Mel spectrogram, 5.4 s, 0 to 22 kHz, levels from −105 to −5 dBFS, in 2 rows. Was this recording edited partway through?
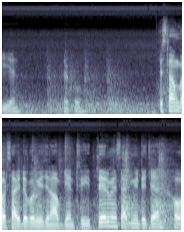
yes; 1 cut; at 2.2 s

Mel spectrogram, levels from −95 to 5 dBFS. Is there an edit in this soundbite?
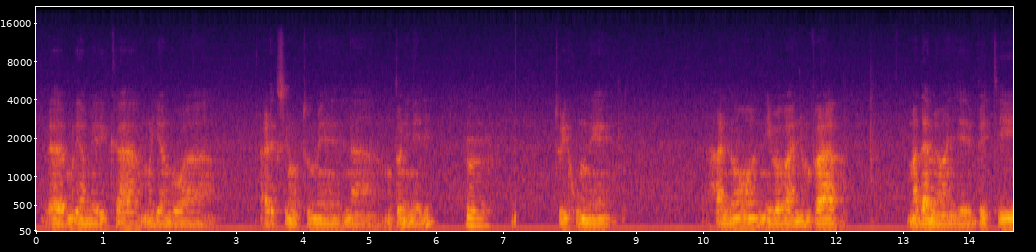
yes; 1 cut; at 7.1 s

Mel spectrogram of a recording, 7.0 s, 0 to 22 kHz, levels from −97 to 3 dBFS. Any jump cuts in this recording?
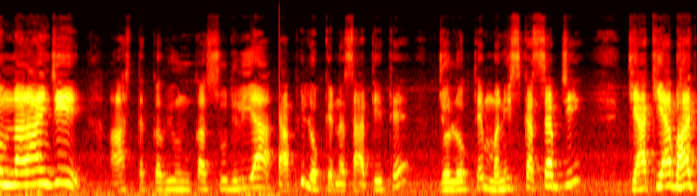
yes; 1 cut; at 2.8 s

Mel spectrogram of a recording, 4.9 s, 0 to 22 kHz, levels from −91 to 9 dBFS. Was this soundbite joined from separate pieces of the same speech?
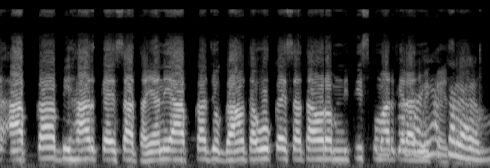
no; 0 cuts

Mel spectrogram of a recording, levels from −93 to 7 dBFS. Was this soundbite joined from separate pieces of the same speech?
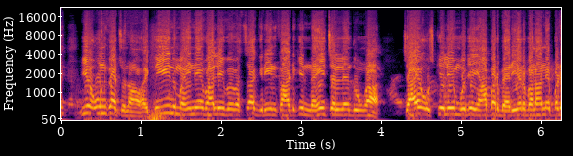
yes; 1 cut; at 1.1 s

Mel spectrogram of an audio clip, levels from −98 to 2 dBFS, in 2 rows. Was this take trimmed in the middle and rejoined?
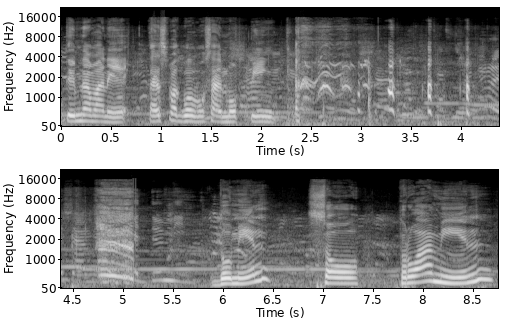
yes; 1 cut; at 5.2 s

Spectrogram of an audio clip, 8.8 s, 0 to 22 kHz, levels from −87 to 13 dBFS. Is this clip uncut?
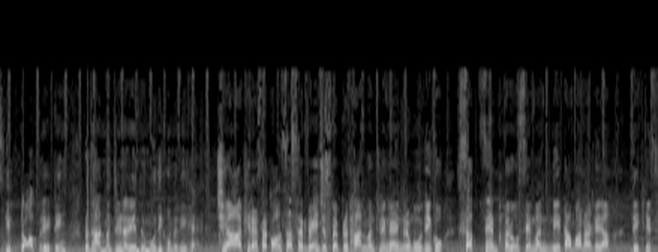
yes; 0 cuts

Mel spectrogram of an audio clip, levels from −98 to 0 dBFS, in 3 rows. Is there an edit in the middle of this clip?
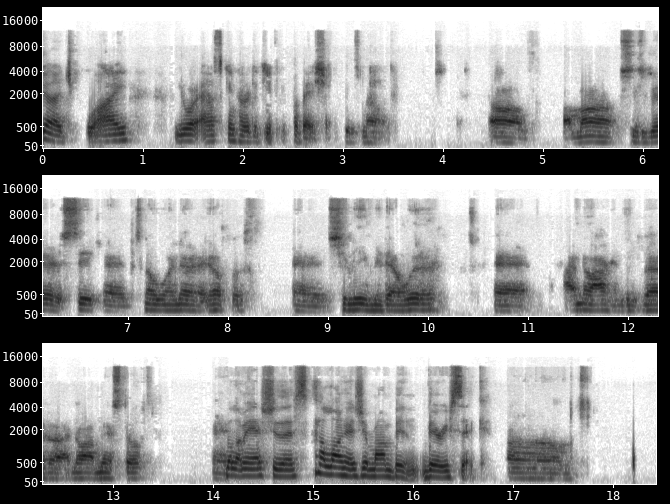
no; 0 cuts

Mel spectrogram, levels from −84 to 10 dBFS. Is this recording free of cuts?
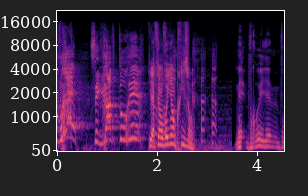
yes; 0 cuts

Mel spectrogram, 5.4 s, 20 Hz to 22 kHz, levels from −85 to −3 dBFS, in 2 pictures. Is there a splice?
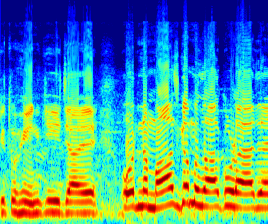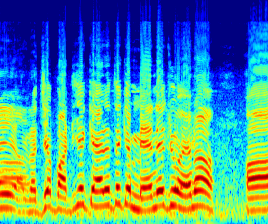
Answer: yes; 1 cut; at 2.9 s

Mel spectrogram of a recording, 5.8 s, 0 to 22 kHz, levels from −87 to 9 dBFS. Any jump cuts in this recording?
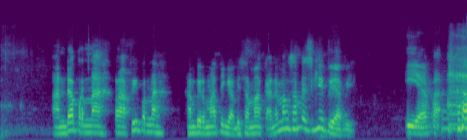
no; 0 cuts

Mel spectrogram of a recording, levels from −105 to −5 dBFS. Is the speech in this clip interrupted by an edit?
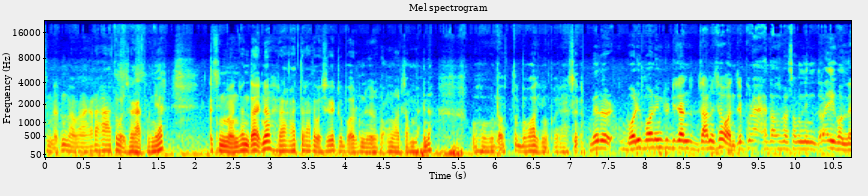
yes; 1 cut; at 7.1 s

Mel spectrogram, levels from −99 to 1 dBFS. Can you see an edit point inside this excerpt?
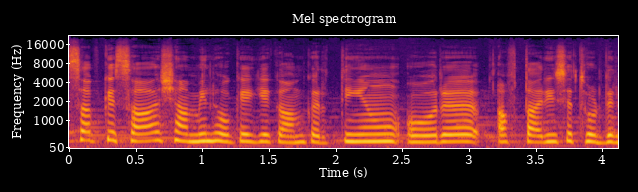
yes; 1 cut; at 3.1 s

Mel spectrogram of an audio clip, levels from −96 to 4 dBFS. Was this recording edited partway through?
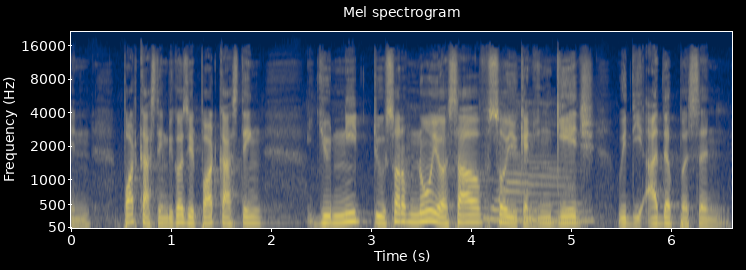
yes; 1 cut; at 2.3 s

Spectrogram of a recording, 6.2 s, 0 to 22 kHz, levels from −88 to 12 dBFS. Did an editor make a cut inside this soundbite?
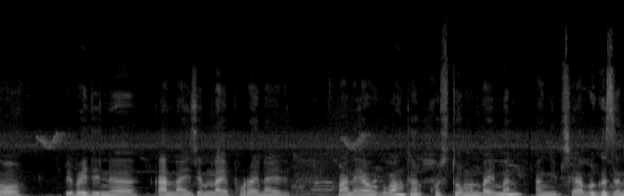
yes; 1 cut; at 5.3 s

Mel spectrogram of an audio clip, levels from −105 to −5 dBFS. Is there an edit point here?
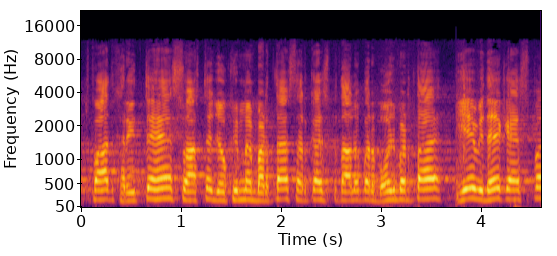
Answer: yes; 1 cut; at 3.7 s

